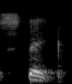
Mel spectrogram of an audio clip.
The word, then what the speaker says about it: steak: not pronounced like e sometimes it's pronounced like a as in the word steak s-t-e-a-k sometimes it's pronounced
